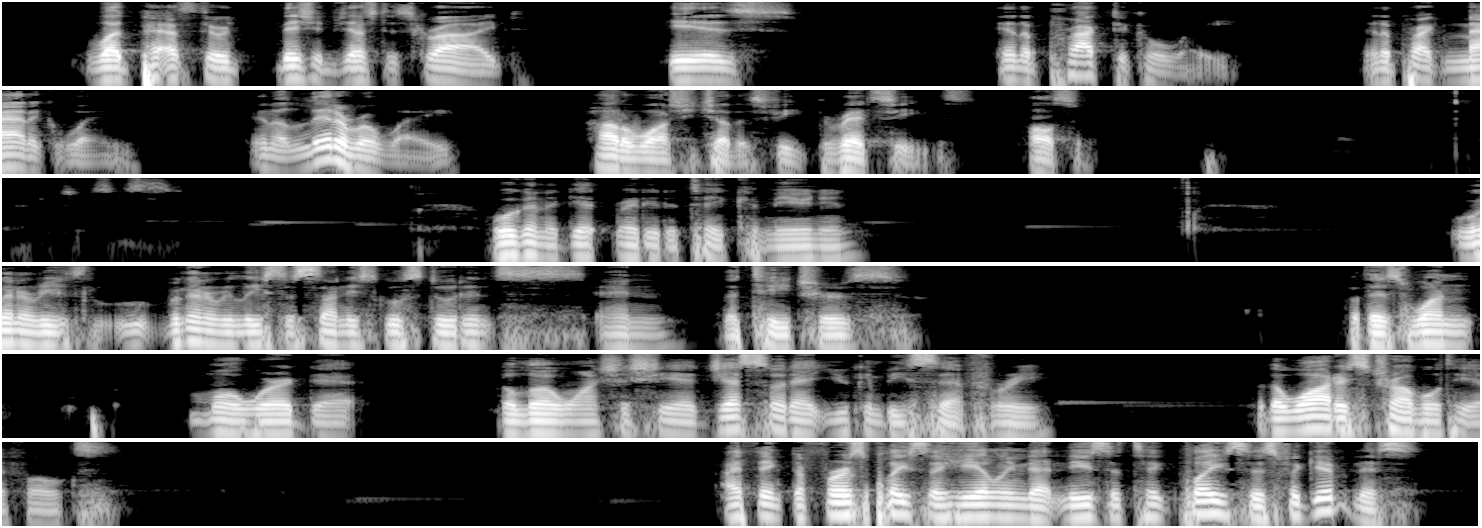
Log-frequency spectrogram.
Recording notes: Recorded on 2016-03-06 at 08:30am Service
